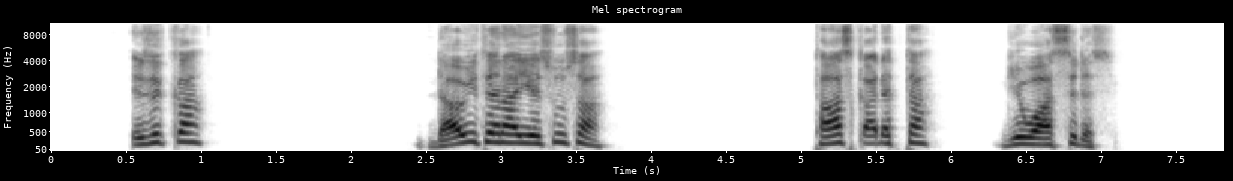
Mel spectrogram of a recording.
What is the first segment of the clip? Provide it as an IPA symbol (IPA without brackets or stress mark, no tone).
ʔ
